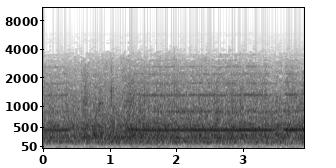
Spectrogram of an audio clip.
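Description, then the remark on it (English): Steady rumble of a commuter train rolling along the rails, with a continuous low roar and a faint whine, loud throughout, no voices. “Now, as a rule, people don't get murdered on trains. Why, I knew all about the Orient Express, but a commuter train?”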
